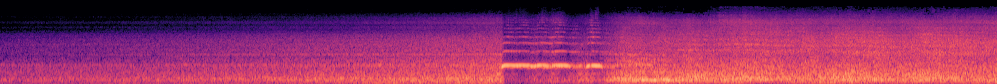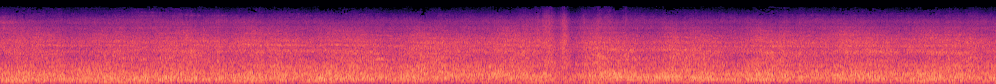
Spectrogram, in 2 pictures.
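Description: A train approaches and grows steadily louder, sounds a short horn blast about eight seconds in, then passes close by. Its wheels on the rails keep up a loud, steady rolling clatter.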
